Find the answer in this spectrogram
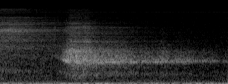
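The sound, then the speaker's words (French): A single deep breath taken during a guided concentration exercise with eyes closed: a soft, breathy rush of air lasting under a second, quiet and alone with no talk. “Prendre deux grandes respirations profondes. Allons-y.”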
